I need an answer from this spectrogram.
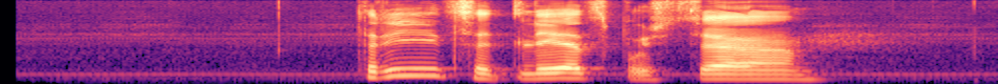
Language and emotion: Russian, sad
